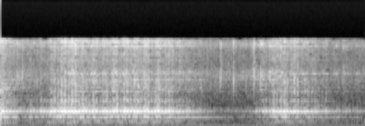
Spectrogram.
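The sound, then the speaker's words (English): A converted army bomber's engines roar in a steady, loud, low droning hum as it flies high above dark storm clouds toward the American border; the hum swells slightly and dips midway before rising again, with no voices. “High above a dark layer of storm clouds, a converted army bomber streaks in the direction of the American border.”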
